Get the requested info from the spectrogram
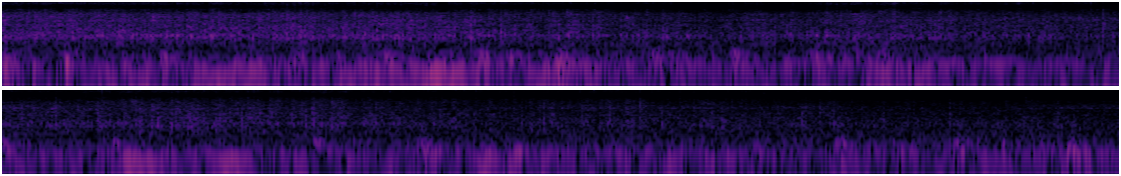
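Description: Masala-battered okra pieces shallow-frying in oil on a flat iron tawa: a steady crackling sizzle that slowly gets quieter.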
